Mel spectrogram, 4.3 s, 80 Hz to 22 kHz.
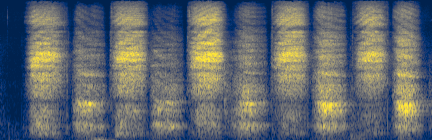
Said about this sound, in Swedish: Eh, och andningsövningen gick ut som så att man gör 40 stycken repetitioner eh, av att inandas maximalt. Kan inte du andas nu för se? In och ut.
